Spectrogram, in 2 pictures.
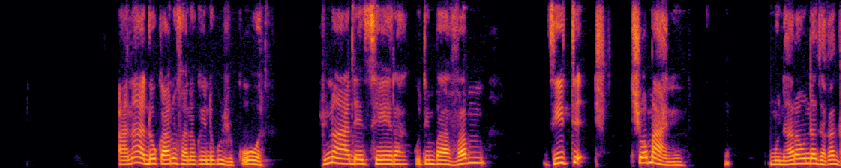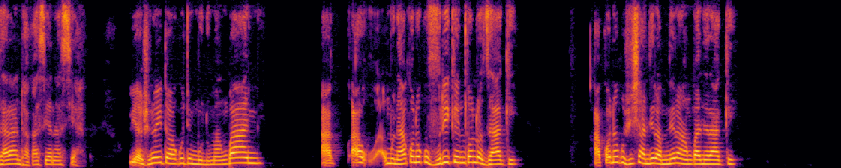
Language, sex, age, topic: Ndau, female, 36-49, education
